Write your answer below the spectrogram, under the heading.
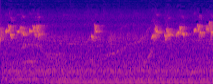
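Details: Javan bush lark readied for songbird contests, Cikupa, Tangerang: a quick cluster of high twittering notes, a lone chirp after a pause, then a longer run of bright chattering phrases over a low background hum.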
